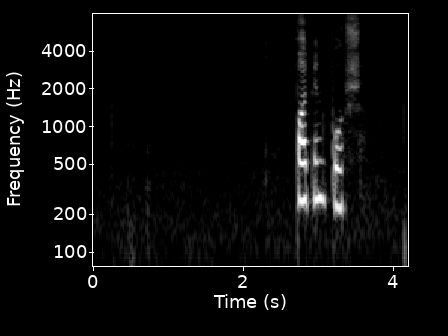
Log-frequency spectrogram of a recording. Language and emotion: Russian, neutral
